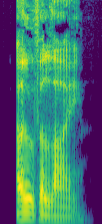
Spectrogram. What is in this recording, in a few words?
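"overlie", British English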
